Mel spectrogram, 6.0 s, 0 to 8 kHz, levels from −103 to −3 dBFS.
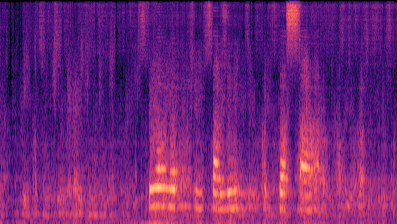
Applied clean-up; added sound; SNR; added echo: neural separator model SepFormer DNS4.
